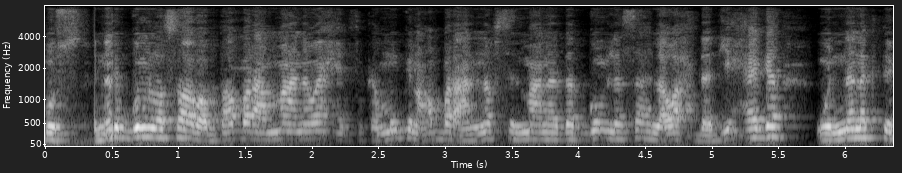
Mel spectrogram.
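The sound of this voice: A man talks at a very fast pace. His fairly high pitch shows ordinary variation.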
